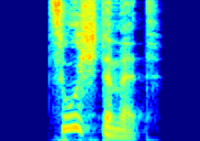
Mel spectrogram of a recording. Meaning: second-person plural dependent subjunctive I of zustimmen
- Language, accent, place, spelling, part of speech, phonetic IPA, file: German, Germany, Berlin, zustimmet, verb, [ˈt͡suːˌʃtɪmət], De-zustimmet.ogg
